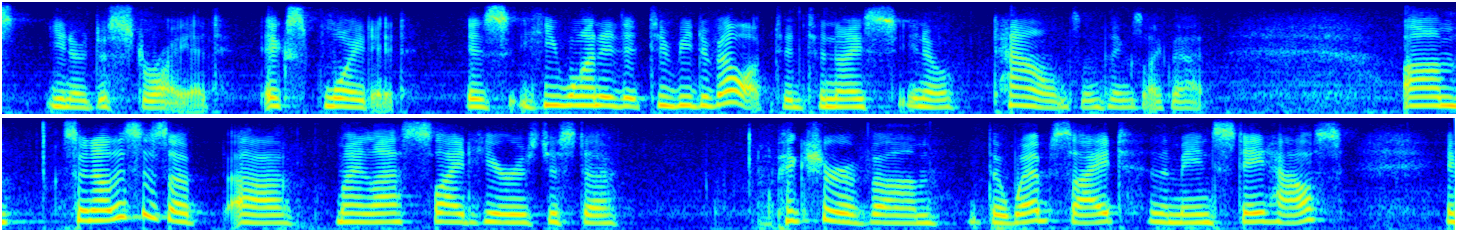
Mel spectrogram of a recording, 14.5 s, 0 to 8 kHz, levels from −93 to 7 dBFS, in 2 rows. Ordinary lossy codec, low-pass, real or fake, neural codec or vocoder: Opus, 24 kbps; 7.2 kHz; real; none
